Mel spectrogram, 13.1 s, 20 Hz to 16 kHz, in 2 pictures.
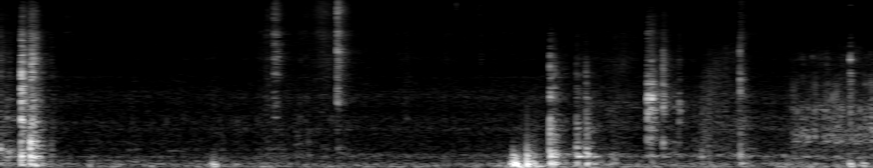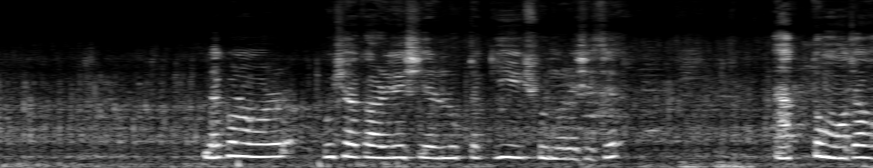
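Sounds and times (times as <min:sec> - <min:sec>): curry simmering hiss: 0:06.0 - 0:13.0.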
